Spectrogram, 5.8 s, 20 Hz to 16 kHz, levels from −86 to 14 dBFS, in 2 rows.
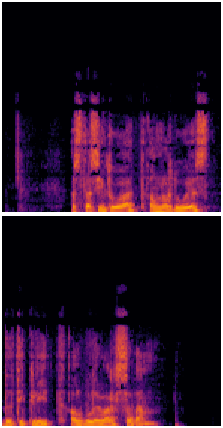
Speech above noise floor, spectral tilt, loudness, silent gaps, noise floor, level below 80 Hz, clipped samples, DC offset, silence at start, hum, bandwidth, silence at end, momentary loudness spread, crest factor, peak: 65 dB; -5 dB/octave; -14 LUFS; none; -79 dBFS; -52 dBFS; under 0.1%; under 0.1%; 0.9 s; none; 9.4 kHz; 0.9 s; 8 LU; 14 dB; 0 dBFS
